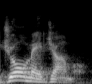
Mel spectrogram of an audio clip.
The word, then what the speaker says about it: yo: half Puerto Rican and in traditional Spanish when you say my name is you say yo May y for yo L for yamo being Puerto Rican in our Puerto Rican dialect we say joj with a J sound instead when the Okana were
